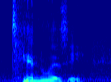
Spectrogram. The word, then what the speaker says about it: Thin Lizzy: I'm trying to pronounce it correctly for the Irish out there. Tin Lizzy.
